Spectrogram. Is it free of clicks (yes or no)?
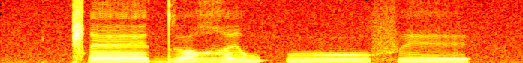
no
